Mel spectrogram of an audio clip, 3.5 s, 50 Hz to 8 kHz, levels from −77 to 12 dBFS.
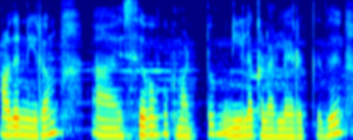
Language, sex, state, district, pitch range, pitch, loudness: Tamil, female, Tamil Nadu, Kanyakumari, 160-190 Hz, 170 Hz, -20 LUFS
